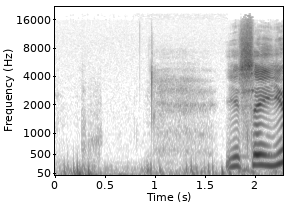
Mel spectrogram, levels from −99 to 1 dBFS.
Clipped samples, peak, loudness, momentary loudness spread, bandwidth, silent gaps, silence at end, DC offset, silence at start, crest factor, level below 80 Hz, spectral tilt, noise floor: under 0.1%; -12 dBFS; -27 LUFS; 28 LU; 19 kHz; none; 0 s; under 0.1%; 0.2 s; 20 dB; -54 dBFS; -1.5 dB/octave; -60 dBFS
